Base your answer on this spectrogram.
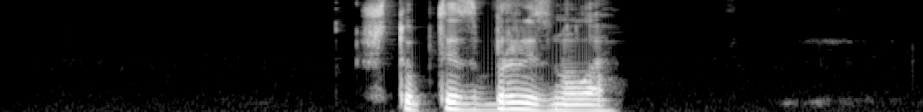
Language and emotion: Russian, angry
